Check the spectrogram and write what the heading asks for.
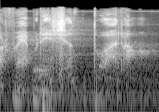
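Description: Soft, breathy, near-whispered speech.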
